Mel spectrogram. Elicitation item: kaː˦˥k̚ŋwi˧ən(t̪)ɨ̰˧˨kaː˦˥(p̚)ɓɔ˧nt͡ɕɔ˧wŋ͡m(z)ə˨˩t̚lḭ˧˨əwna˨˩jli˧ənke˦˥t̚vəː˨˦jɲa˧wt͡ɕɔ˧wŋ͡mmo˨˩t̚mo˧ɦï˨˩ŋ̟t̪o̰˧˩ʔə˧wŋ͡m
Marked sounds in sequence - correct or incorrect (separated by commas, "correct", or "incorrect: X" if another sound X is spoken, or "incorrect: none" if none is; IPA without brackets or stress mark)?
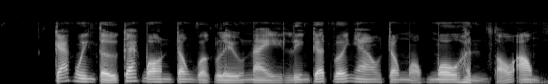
correct, incorrect: k̚, incorrect: v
